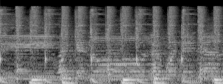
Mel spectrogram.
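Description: Live salsa band playing dance music: a fast, steady percussion beat over bass and sustained instrumental tones.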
